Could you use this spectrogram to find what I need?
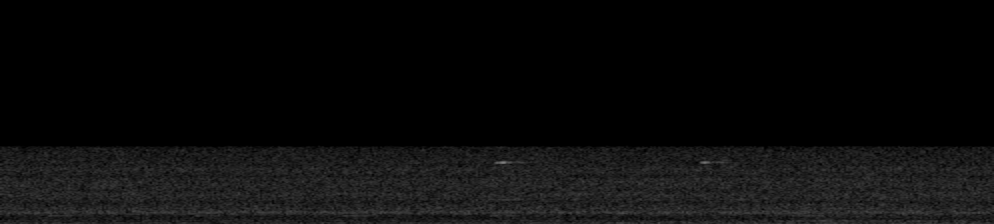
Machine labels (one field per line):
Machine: pump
